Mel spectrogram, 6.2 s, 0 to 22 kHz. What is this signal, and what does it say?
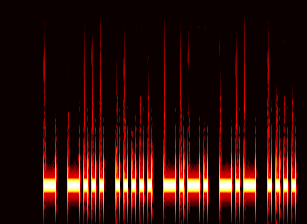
Morse code, heard as a keyed tone, about 16 wpm, 700 Hz. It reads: TB5CKH
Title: DXCC-100 Call Signs - 6 Characters - 15wpm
